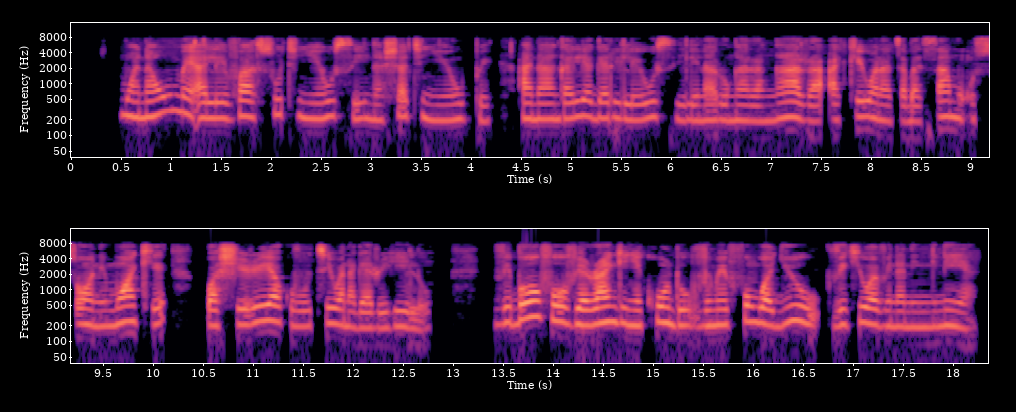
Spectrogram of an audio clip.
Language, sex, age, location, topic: Swahili, female, 18-24, Mombasa, finance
